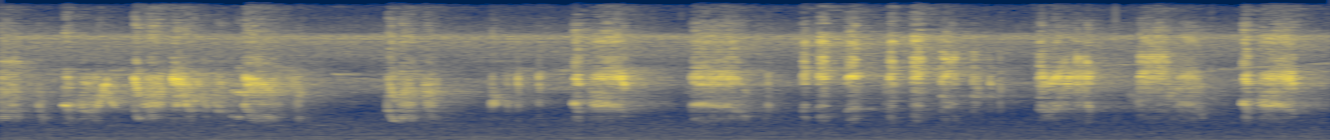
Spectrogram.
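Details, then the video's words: Swiftlet lure call played at a swiftlet house after a new call sound was installed: bursts of high chirping, twittering notes in repeated clusters, with a low steady hum beneath. "suara panggila baru rumah burung walet"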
